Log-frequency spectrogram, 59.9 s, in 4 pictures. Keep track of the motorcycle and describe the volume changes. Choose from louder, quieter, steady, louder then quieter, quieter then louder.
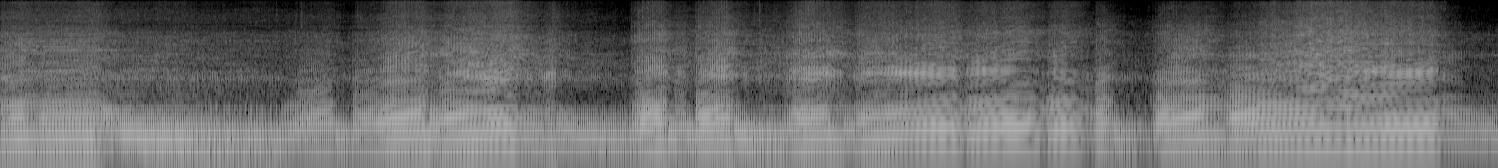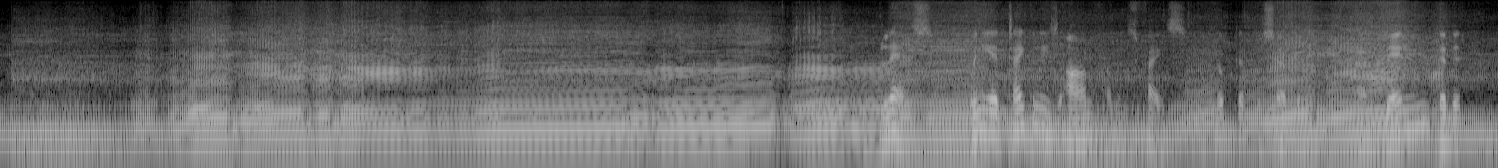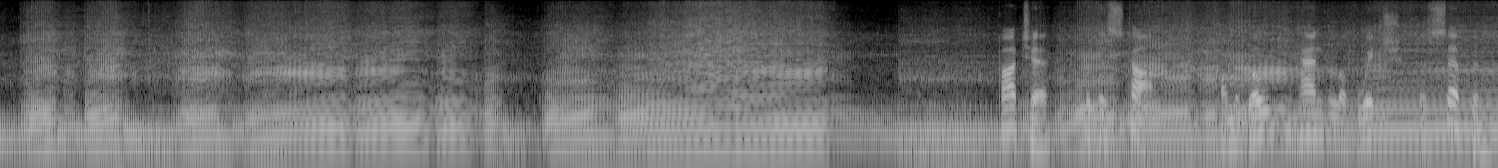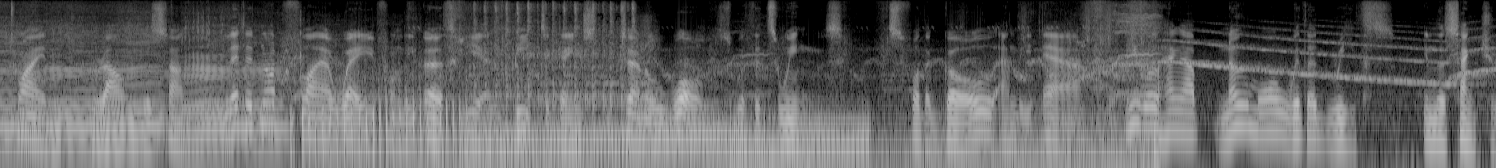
steady.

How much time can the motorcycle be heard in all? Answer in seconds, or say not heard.
54 s.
